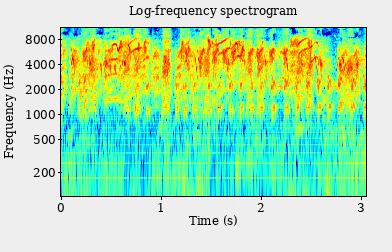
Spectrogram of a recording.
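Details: Small birds heard in a lure recording meant to draw birds in for catching: a dense, noisy flock of overlapping high chirps and short twittering notes, continuous throughout with no pauses.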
